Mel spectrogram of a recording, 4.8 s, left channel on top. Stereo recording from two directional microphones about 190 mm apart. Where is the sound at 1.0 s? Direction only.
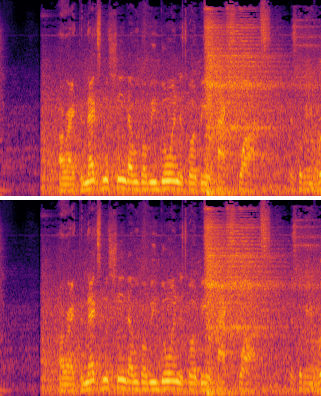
10° left (ahead or behind).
